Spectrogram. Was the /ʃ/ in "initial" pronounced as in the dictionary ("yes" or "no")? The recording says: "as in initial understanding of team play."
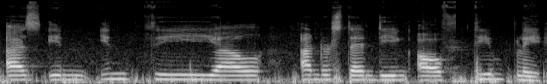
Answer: no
